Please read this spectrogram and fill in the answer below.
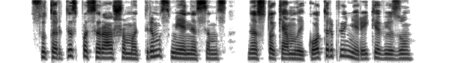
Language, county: Lithuanian, Utena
